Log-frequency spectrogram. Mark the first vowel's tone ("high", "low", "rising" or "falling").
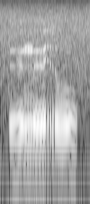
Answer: rising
